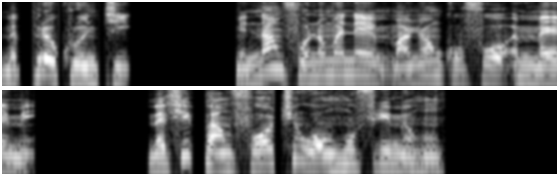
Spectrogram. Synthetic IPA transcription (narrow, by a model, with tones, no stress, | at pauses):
mæ̃˨pʰɾa˦˨kʰu˨ɾõ˦n˨tʰi˦ | mɪ̃˨nã˦mfʊ˨nʊ̃˦mʊ̃˦nɪ̃˦mã˨ɲᶣɔ̃˦ŋ̩˦kʊ˨fʊ˦ɔ˦m̩˦mã˨˦mɪ̰̃˨ | mæ̃˨fi˦pʰã˨nfʊ˦ɔ˦t͡ɕᶣɪ̃˦wɔ̃˨n˦ɦʊ̃˦fi˦ɾi˦mɪ̃˨ɦʊ̃˦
